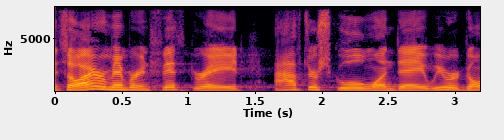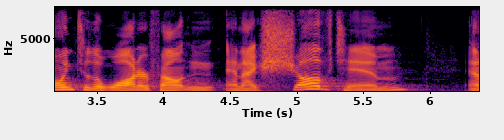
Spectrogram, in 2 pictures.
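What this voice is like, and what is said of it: Usual voice. Nothing is said of it.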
